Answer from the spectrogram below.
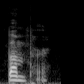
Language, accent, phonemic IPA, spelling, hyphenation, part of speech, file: English, General American, /ˈbʌmpəɹ/, bumper, bump‧er, noun / adjective / verb, En-us-bumper.ogg
- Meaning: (noun) 1. Someone or something that bumps 2. A drinking vessel filled to the brim 3. Anything large or successful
